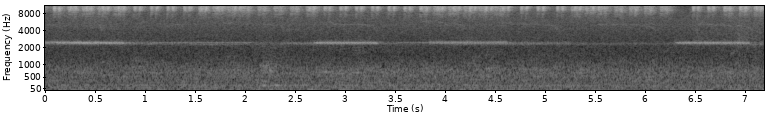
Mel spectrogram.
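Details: Crickets at night in a city park, a rapid pulsed high chirping running almost without pause, with a second insect giving long steady trills that start and stop, over a low rumbling urban background.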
